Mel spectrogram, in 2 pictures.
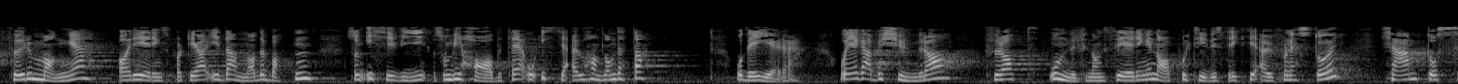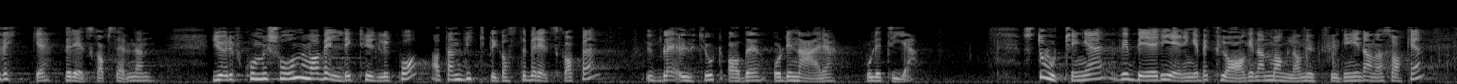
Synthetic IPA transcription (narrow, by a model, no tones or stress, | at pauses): fɔɾmɑŋːəʔɑɾɛjeːɾɪŋspʰɑʈiːɑʔɪd̪ɛnːəd̪ɛbɑt̪ːn̩sɔmʔɪçːəʋɪsɔmʋɪhɑːd̪ɛt̪ʰɪʔɔʔɪçːəʔɑʉɦɑnd̪ləɾɔmd̪ɛt̪ːə | ɔd̪ɛjḛːɖɛ̰ | ʔɔɛɡæɾbəçʏmːɾɑfɔɾɑt̪ʉnːəɾfɪnɑŋsɪeːɾɪŋənɑʋpʰʊlɪt̪ʰiːd̪ɪst̪ɾɪkt̪ɪʔɑʉfɔɳɛst̪əoːɾ | çæːmt̪ɔsʋɛkːəb̥əɾeːd̪skɑːpsɛʋnən | jœɾʋkʰʊmɪʂuːnn̩ʋɑɾʋɛld̪ɪɡt̪ʰyːd̪əlɪɡpʰɔʔɑ̰t̪̚d̪ɛnʋɪkt̪ɪɡɑst̪əbəɾeːd̪skɑːpə | blɛʔʉːt̪ʰjʊʈːɑʋd̪ɛɔɖɪnæ̰ːɾə | pʰʊlɪt̪ʰiːə | st̪uːʈʰɪŋːəʋɪlbeːɾɛjeːɾɪŋəbəkʰlɑːɡəd̪ɛnmɑŋlɑnəʊpːflʏɡɪŋɪd̪ɛnːəsɑːkən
